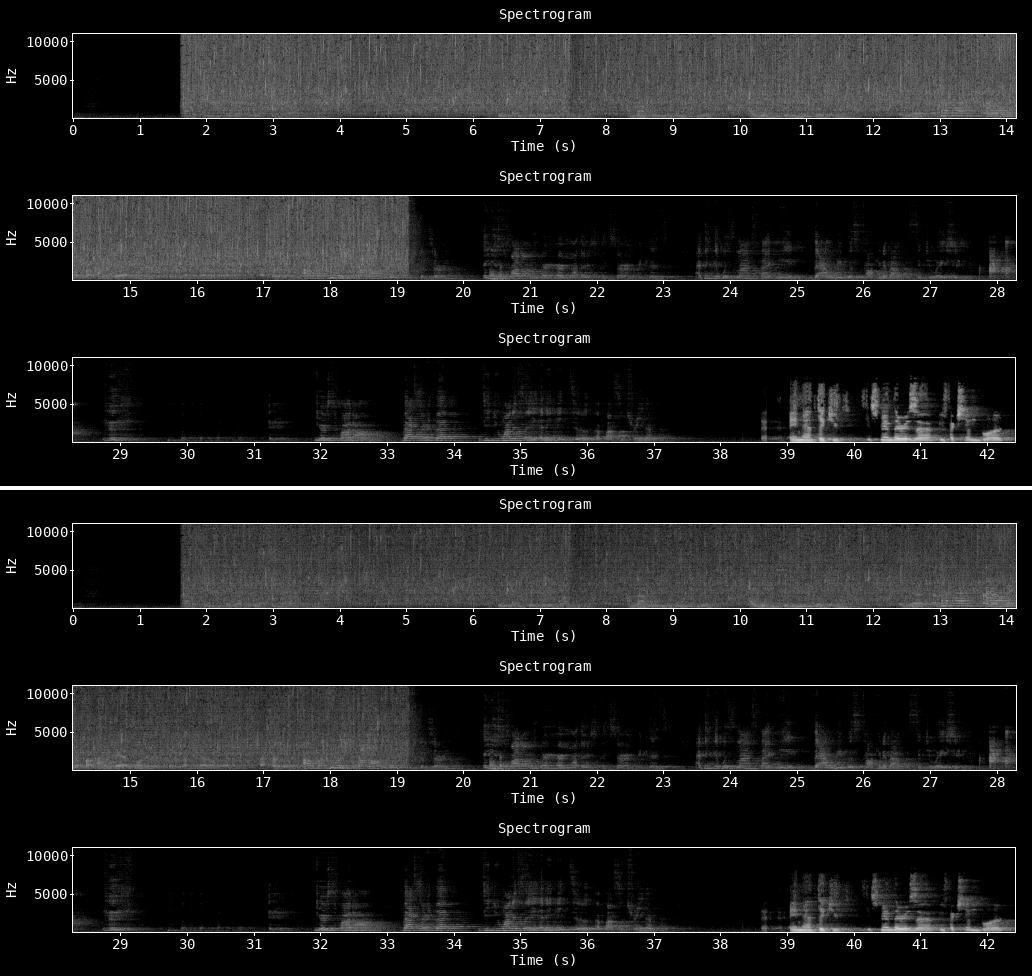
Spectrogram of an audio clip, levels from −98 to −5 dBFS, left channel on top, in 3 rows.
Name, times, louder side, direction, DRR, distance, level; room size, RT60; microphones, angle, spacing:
sound 1, 1.6-19.2, left 7 dB, 35° left, 1.3 m, -48 dB
voice 1, 1.6-3.8 6.2-7.8 8.3-9.6 10.1-12.3 13.0-14.2 14.5-14.8 17.6-20.0 20.3-23.0 23.5-27.5 27.9-28.3 28.7-29.0 30.8-30.9 31.2-31.5 31.9-32.8 33.2-33.9 34.4-37.0, right 1 dB, 10° right, -1 dB, 3.3 m, -54 dB
voice 2, 12.4-13.0 13.6-16.6 16.9-17.5 20.4-20.6, right 2 dB, 70° right, 2 dB, 5.3 m, -53 dB
voice 3, 39.0-39.8 40.2-42.2, left 3 dB, 75° left, 16 dB, 0.6 m, -29 dB
28.0 x 16.5 x 7.8 m, 1.4 s
head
